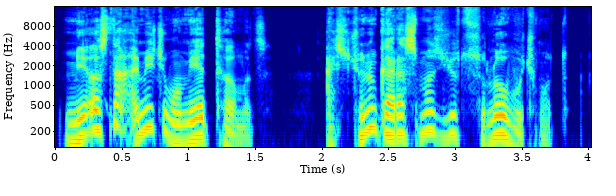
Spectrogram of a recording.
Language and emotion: Kashmiri, surprised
